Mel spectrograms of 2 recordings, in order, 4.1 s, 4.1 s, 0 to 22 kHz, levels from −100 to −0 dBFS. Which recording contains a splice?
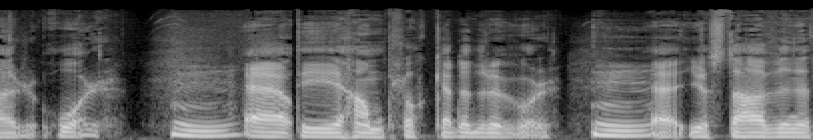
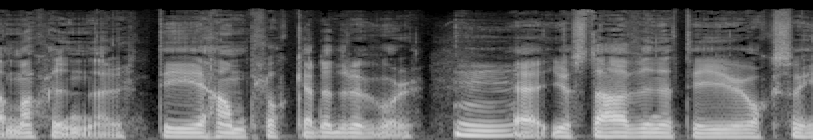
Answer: first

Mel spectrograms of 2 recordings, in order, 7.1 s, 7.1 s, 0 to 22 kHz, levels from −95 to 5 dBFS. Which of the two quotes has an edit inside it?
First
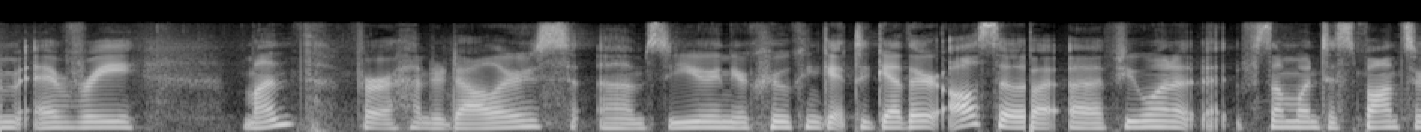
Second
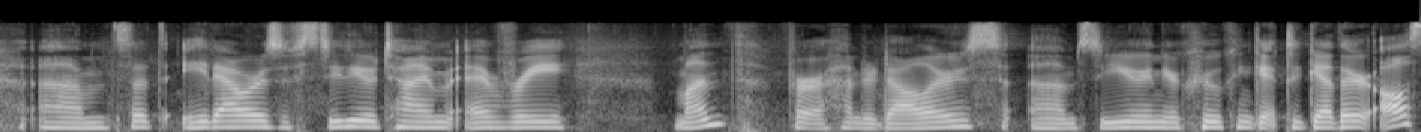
first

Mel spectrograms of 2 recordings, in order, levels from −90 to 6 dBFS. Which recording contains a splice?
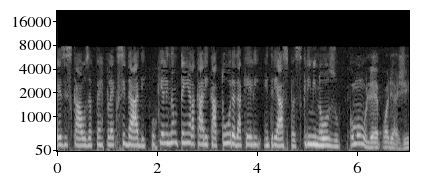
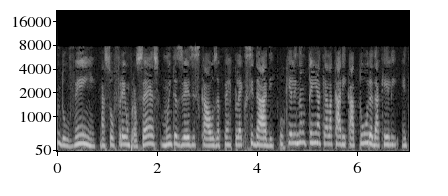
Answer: first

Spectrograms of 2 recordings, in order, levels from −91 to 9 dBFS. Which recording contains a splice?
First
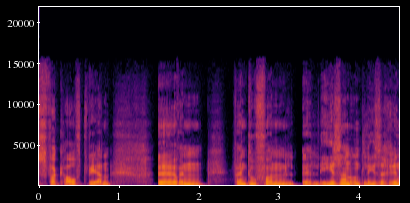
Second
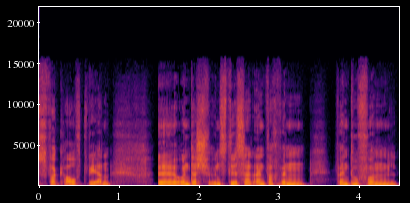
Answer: first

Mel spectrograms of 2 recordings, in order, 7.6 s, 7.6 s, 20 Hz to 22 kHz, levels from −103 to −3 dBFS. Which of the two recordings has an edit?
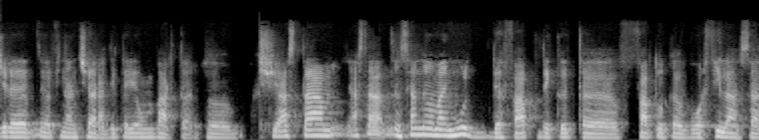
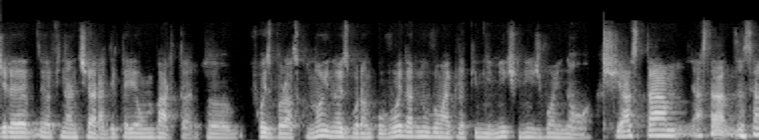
first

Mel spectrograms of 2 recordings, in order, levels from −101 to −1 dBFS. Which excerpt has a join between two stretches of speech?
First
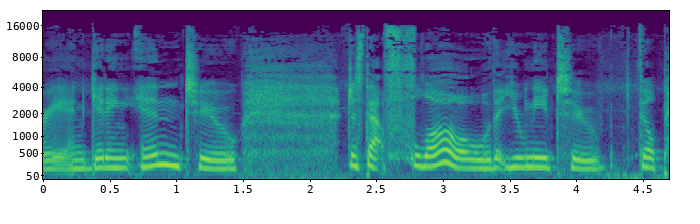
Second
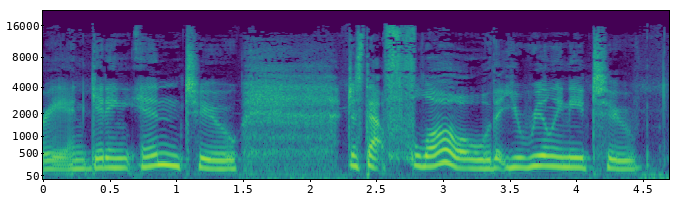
first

